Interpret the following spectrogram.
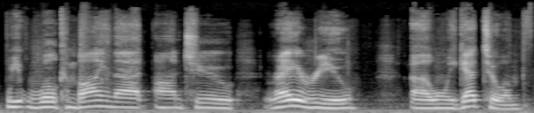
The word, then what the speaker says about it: Ryu: Now I'm going Ryu because that's from Street Fighter. That's how you pronounce it, Ryu.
